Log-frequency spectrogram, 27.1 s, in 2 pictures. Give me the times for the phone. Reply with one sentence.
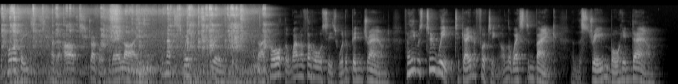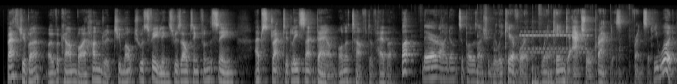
You can hear the phone from 23.9 to 25.4 s.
